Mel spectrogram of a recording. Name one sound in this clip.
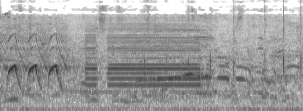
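A fire engine horn blares steadily.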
